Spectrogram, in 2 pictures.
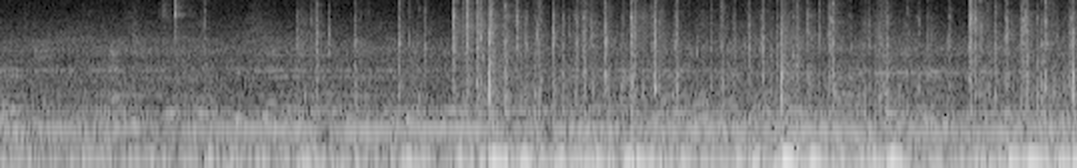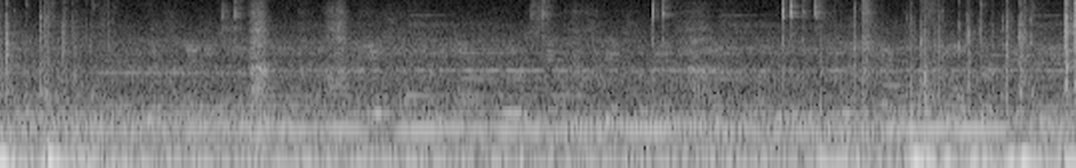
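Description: Typing on a computer keyboard: quick runs of keystrokes from about three and a half to nine seconds in, then a few scattered keys, over a low steady hum.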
